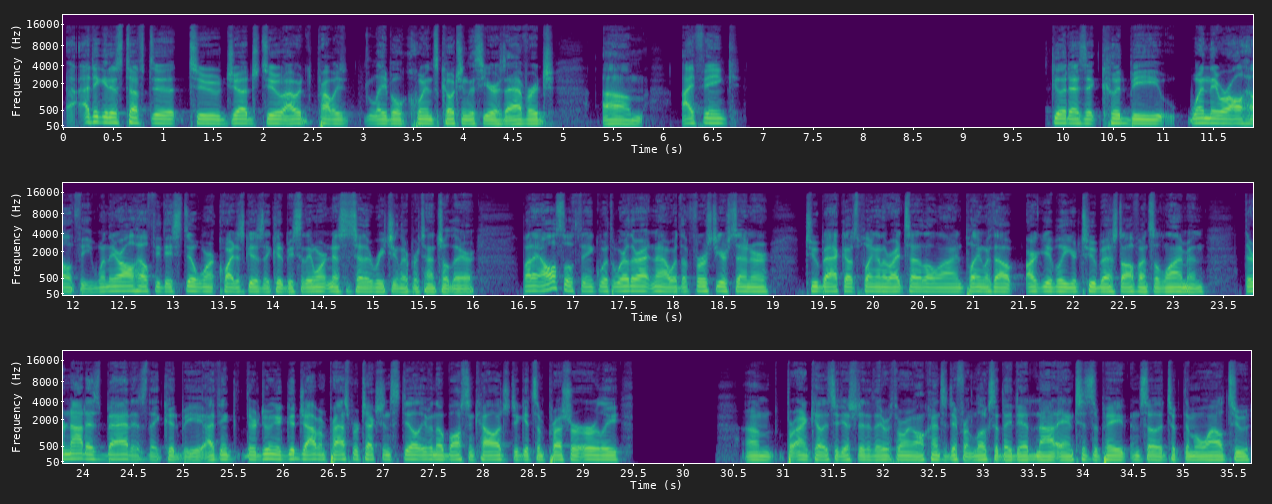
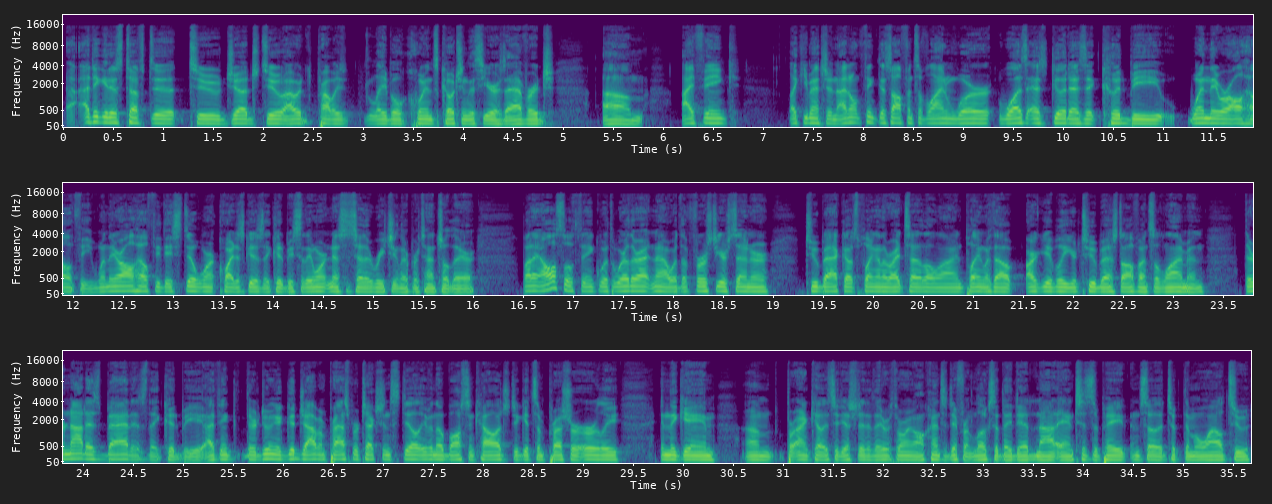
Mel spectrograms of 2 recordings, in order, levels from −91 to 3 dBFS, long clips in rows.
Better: second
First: audio cutting out; at 7 s for 3 s and at 30 s for 1 s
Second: none

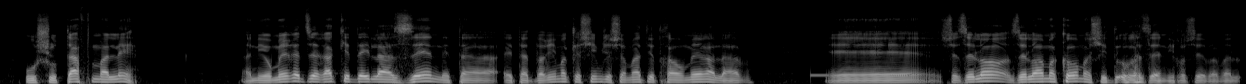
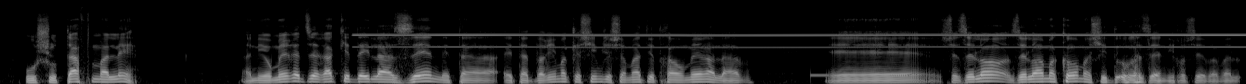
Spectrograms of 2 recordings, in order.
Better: first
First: none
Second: high-pitched whine; loud; from 3.5 s on; 4 kHz, 8 dB below the speech

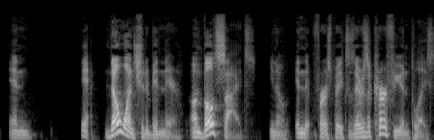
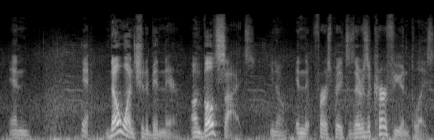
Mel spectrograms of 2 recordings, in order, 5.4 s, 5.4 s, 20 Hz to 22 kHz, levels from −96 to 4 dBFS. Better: first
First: none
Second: wind noise on the microphone; occasional gusts; 25 dB below the speech

